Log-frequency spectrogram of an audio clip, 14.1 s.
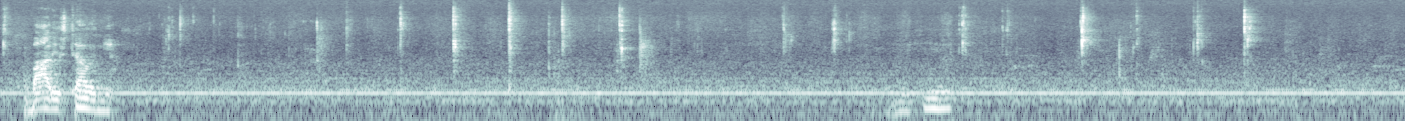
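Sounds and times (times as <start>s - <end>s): steady hum: 0.0s - 14.0s
person chewing food: 1.5s - 13.0s.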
